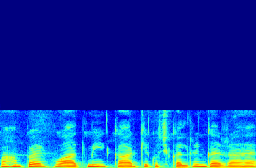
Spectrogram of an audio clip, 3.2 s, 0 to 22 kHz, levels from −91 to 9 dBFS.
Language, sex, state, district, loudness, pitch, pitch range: Hindi, female, Chhattisgarh, Bastar, -13 LUFS, 210 Hz, 195-220 Hz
